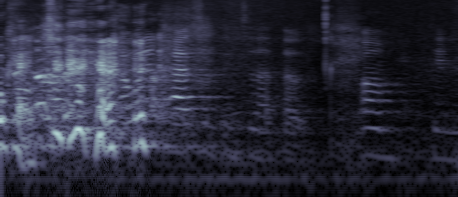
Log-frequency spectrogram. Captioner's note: laughs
